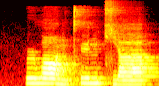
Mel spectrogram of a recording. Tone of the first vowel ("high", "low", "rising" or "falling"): falling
